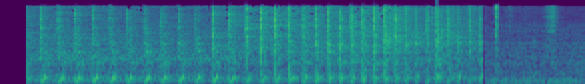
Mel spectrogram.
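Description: Small single-cylinder go-kart engine running, with a rapid, even putter that rises slightly in pitch before cutting off suddenly just before the end.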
